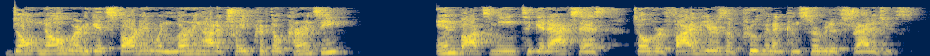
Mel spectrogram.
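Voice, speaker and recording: Presenting a webinar briefing for his company, a man uses a fairly bright, slightly high voice. His tone is firm, emphatic, and lightly heated, captured in dull, echoey lo-fi audio.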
